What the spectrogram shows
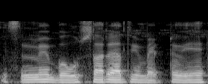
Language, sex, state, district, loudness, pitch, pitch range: Hindi, male, Uttar Pradesh, Shamli, -16 LUFS, 105 Hz, 105-110 Hz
